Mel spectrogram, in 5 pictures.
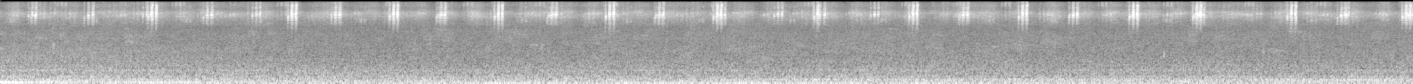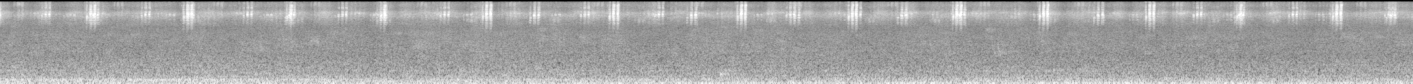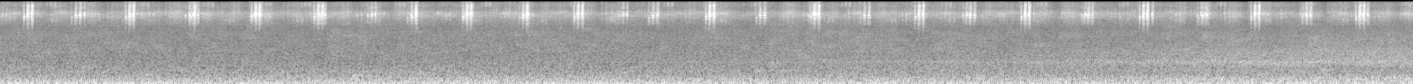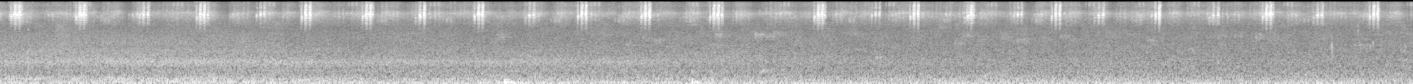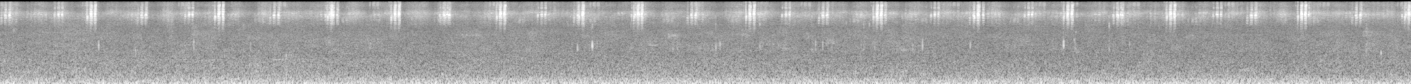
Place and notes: Sizun, France - Bords de l'Elorn, nuit d'été
Bords de la rivière Elorn
De nuit, l'été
